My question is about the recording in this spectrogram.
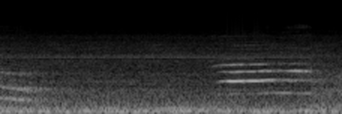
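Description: A high-pitched animal call: one falling away at the start and a short, steady one near the end, over a low steady background rumble.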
